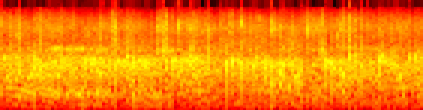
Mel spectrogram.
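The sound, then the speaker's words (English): Loud audience clapping to signal a yes vote in a rating game: a dense, continuous roar of hands that stays even from start to finish. “Clap if this is a Portman yes.”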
